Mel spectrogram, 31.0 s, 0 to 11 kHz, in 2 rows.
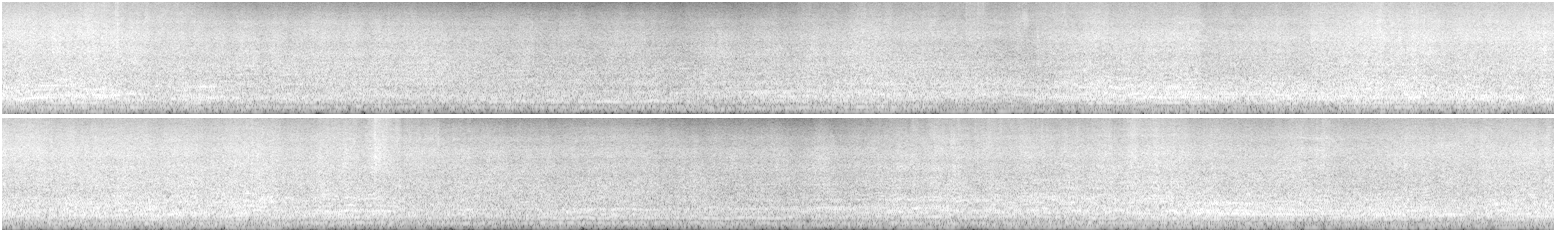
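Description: Crate late model dirt-track race cars running at speed, the V8 engines of the pack swelling and fading as the cars come round and pass.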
